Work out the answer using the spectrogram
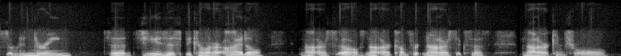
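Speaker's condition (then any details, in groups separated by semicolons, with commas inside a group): Loss of singing voice; lost singing voice around 2006-2007 after about 16-17 years as band vocalist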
